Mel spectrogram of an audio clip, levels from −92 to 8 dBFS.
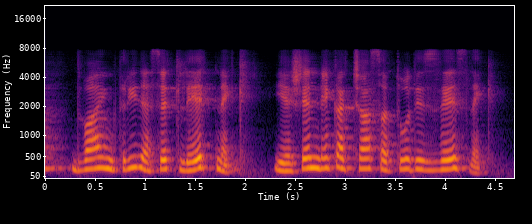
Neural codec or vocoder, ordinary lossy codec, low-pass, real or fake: codec, 16 kHz, about 1 kbps, DyCAST, with the encoder's durations; none; none; fake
